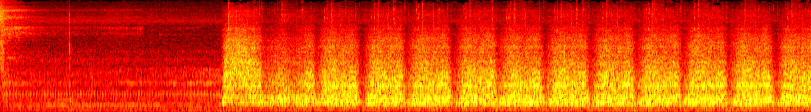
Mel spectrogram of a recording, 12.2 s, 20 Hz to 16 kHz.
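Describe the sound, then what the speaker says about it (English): An air compressor kicks on while powering a 3.5-inch gauge Princess Marina model steam locomotive. A quiet background gives way abruptly to a loud, steady, rhythmic pulsing chug close by. "You can hear the air compressor pop in there."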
